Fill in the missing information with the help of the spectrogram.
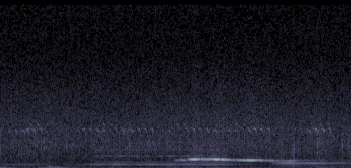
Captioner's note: whistling call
